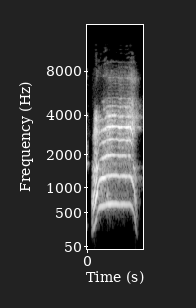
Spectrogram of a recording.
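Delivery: high, loud mock shriek; wordless yelp, imitating someone's screaming; imitated yelling. Retelling the girl yelling over Tory's calm words, imitated yelling. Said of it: "she's yelling".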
